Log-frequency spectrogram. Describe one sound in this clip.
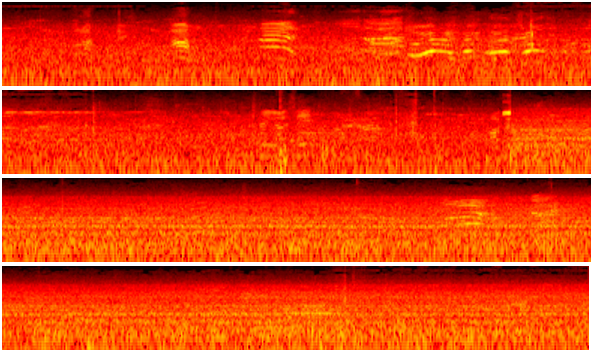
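Children shout and call out in the open air.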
